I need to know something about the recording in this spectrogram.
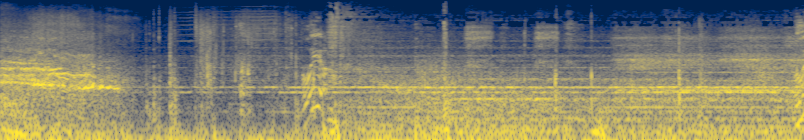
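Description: A car roars loudly and steadily for the whole stretch, its engine rumbling while tires squeal and scrape intermittently, with a few sharp knocks along the way.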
